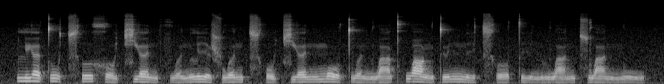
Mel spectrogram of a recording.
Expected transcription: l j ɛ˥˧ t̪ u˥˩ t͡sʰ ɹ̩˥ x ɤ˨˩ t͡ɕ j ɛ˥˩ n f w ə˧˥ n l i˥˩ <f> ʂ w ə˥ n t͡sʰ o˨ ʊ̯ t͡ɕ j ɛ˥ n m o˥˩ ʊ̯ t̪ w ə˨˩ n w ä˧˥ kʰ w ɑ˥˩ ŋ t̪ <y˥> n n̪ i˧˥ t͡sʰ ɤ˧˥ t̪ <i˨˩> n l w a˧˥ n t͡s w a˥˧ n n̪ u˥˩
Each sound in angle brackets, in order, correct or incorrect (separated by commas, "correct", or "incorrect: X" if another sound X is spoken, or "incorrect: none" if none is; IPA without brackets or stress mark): incorrect: none, correct, correct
